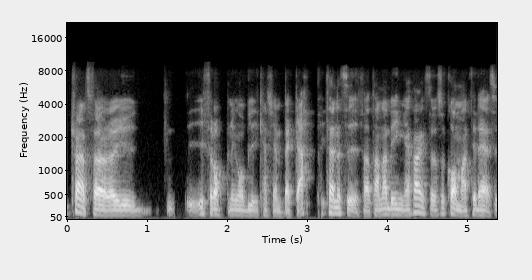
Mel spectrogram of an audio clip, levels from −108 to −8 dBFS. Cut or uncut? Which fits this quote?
cut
